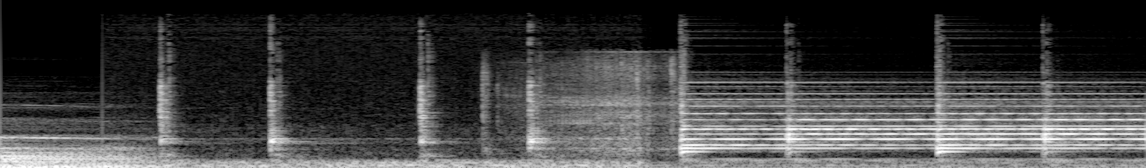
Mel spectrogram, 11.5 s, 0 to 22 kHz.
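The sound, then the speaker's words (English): A mantel clock showing 11 o'clock ticks in slow, steady beats, each tick a crisp click about a second apart, with a sustained bell-like hum joining in partway through. No one speaks. “I glanced at the clock on the mantle, and it showed 11.”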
